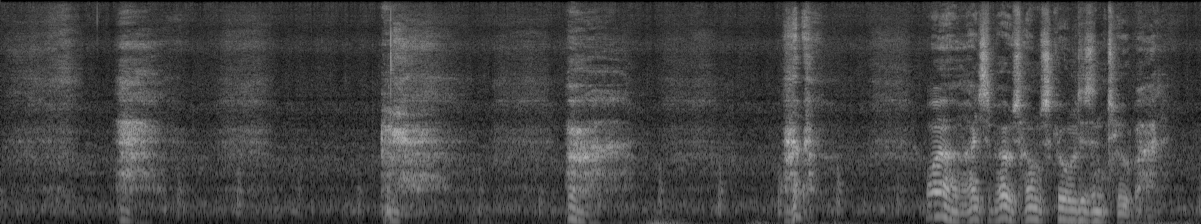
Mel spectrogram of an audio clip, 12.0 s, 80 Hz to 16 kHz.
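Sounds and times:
man breathing hard: 0.0 - 2.9, 3.8 - 9.2.

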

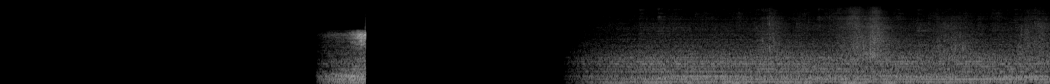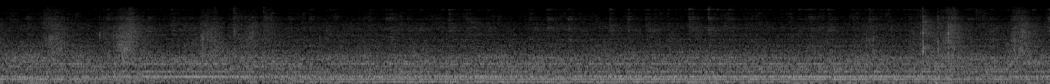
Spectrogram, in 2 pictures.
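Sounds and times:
electric fan humming: 5.7 - 21.0.

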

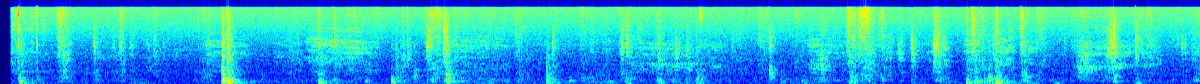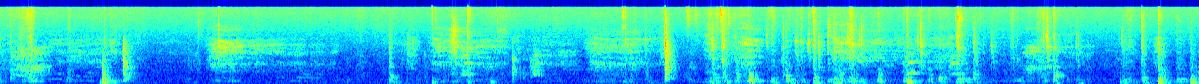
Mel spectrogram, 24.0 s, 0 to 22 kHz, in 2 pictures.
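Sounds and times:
knocks and thumps: 2.1 - 4.8, 18.6 - 23.9.

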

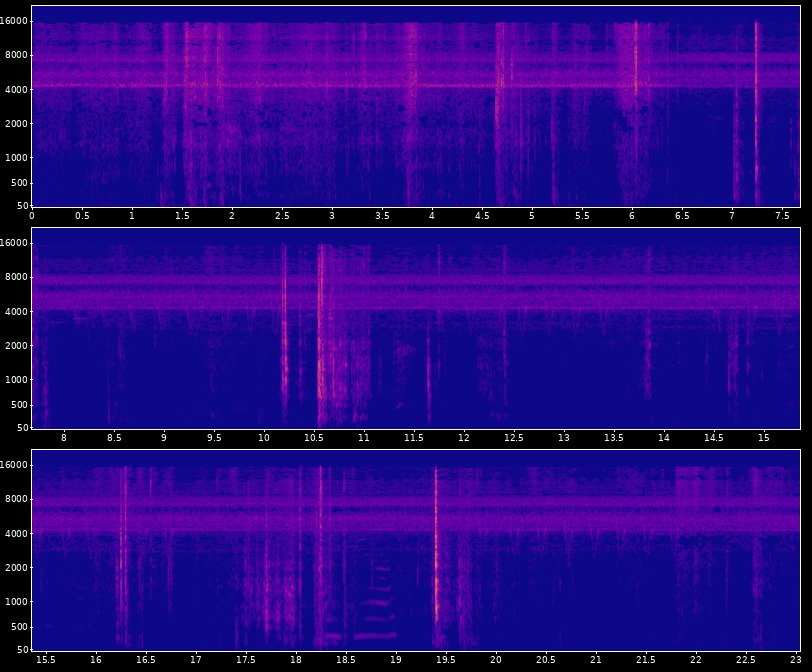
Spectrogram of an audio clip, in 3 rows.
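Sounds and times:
insects chirring: 0.0 - 23.0
knocks and rustles: 10.1 - 12.5.

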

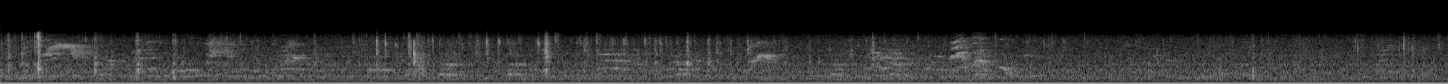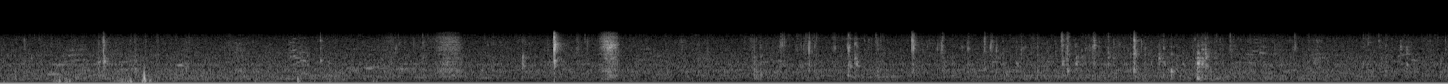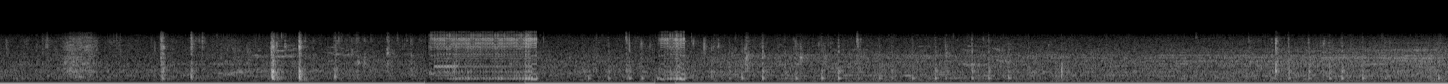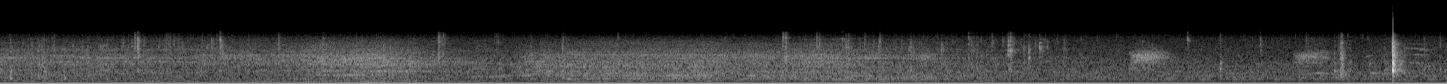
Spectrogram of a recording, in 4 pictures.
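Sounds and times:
dog crunching bones: 0.0 - 9.2
teeth cracking bone: 35.0 - 39.2.

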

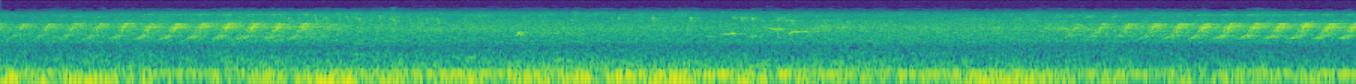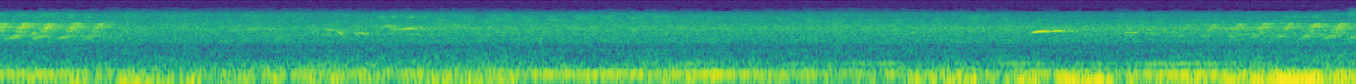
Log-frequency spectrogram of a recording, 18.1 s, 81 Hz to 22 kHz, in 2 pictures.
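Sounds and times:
songbird trilling: 7.1 - 9.8.

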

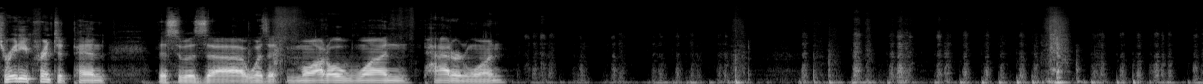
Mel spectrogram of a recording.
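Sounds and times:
pen nib scratching paper: 5.2 - 12.0.

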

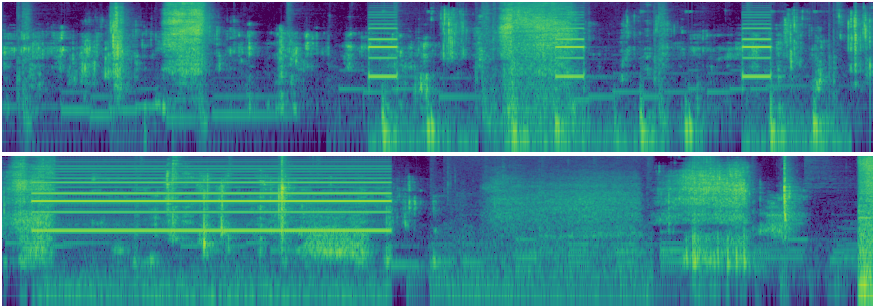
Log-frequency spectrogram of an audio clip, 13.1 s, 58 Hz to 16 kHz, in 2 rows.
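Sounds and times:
electronic beeps: 2.8 - 3.2, 4.1 - 4.4, 5.5 - 9.5.

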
